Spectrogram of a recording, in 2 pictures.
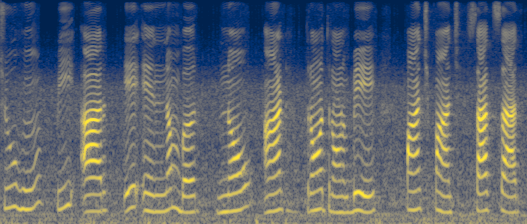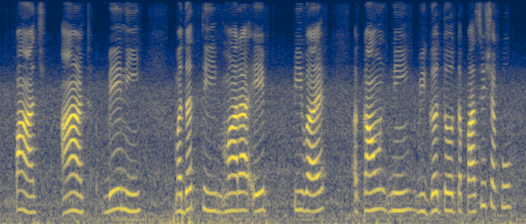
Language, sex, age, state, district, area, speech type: Gujarati, female, 30-45, Gujarat, Ahmedabad, urban, read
